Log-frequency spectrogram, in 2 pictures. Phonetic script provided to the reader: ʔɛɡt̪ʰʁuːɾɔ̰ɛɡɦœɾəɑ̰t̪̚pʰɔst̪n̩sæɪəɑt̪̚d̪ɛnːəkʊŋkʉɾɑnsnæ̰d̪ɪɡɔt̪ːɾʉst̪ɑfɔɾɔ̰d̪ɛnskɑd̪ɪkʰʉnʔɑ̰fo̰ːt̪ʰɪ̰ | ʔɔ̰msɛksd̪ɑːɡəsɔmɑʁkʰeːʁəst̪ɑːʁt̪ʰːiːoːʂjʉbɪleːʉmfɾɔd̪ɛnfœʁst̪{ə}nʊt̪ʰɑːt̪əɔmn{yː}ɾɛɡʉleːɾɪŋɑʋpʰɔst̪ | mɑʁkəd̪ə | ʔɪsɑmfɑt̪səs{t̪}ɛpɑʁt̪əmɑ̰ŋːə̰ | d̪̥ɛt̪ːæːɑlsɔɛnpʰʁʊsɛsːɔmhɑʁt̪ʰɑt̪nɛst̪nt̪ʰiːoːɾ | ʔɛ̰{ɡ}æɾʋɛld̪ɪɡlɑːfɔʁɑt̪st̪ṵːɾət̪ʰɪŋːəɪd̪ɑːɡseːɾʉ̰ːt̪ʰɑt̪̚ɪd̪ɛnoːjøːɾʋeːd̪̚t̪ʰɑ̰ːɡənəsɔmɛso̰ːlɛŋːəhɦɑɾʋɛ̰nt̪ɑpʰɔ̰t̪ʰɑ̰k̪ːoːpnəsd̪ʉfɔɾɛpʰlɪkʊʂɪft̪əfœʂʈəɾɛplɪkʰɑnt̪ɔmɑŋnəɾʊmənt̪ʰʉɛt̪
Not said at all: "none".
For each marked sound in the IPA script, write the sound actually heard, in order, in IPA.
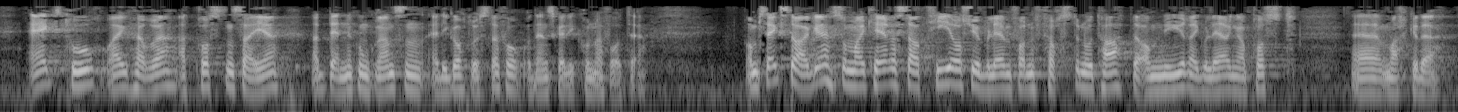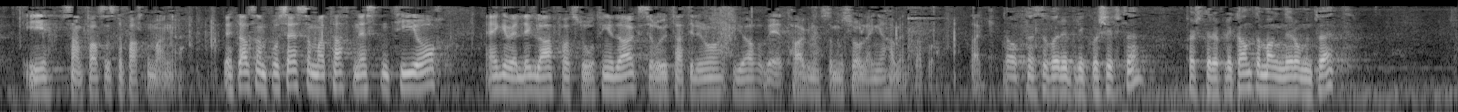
ə, yː, d̪, ɡ

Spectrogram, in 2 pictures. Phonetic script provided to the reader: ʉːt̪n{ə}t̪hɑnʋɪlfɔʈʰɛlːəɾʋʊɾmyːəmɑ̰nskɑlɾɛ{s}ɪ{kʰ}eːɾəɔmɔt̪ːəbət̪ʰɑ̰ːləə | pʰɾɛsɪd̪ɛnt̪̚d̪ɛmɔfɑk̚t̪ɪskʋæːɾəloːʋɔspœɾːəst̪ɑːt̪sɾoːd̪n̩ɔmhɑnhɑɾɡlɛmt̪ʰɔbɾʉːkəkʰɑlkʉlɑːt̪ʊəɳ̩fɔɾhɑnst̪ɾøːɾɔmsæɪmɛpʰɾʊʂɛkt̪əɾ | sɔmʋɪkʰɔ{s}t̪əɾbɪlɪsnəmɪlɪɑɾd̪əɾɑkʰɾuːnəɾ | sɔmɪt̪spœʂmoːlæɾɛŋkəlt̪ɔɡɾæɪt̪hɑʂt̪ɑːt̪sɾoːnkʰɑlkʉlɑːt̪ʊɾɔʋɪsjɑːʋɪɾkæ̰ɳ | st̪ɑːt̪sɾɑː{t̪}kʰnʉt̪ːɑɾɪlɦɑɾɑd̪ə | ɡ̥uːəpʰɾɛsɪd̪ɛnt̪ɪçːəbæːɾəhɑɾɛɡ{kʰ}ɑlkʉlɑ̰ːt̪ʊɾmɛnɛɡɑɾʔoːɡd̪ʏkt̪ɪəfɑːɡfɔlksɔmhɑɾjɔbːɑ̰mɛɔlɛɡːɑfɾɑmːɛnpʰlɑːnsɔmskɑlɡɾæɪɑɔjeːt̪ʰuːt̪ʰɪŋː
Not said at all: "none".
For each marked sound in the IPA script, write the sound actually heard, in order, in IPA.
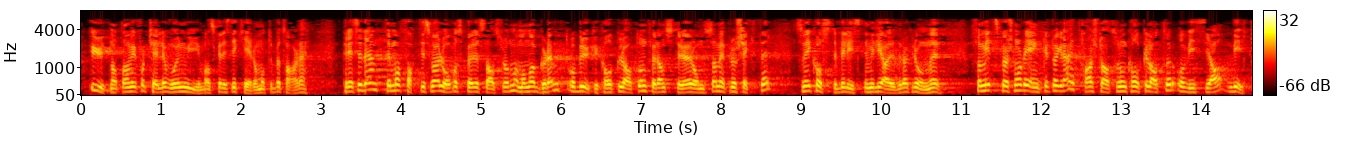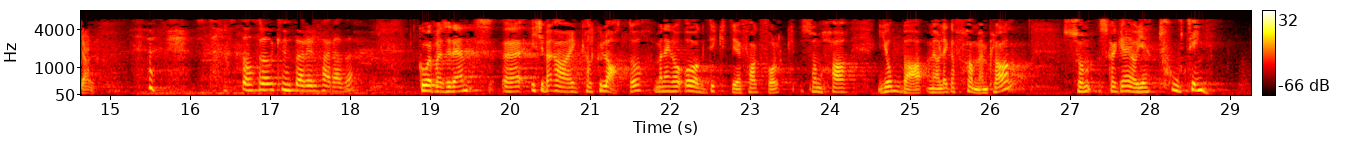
ɑ, s, kʰ, s, d̪, kʰ

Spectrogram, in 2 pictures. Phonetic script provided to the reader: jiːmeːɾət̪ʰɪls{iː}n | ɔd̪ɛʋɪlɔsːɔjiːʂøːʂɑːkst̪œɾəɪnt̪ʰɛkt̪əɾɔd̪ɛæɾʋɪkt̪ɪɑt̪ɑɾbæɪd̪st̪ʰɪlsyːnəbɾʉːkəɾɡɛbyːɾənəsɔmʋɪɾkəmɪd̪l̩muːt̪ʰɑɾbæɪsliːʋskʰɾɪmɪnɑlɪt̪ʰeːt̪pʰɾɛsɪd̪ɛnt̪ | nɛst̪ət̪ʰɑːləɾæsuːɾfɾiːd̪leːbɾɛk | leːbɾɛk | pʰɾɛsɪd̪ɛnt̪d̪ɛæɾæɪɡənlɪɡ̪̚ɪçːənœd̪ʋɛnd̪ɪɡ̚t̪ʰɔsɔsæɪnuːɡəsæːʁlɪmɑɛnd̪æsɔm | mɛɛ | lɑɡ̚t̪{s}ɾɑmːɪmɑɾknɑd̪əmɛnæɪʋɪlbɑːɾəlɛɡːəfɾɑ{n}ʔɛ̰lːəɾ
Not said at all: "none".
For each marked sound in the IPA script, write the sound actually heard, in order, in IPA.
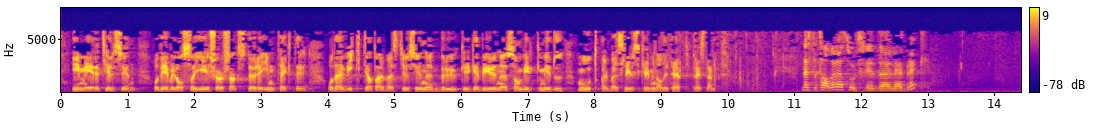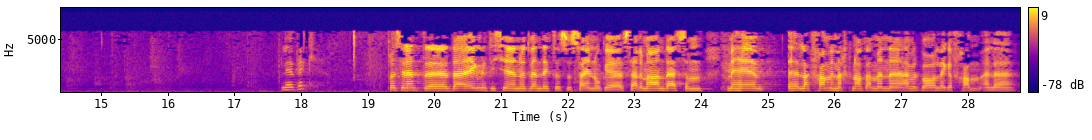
yː, f, m

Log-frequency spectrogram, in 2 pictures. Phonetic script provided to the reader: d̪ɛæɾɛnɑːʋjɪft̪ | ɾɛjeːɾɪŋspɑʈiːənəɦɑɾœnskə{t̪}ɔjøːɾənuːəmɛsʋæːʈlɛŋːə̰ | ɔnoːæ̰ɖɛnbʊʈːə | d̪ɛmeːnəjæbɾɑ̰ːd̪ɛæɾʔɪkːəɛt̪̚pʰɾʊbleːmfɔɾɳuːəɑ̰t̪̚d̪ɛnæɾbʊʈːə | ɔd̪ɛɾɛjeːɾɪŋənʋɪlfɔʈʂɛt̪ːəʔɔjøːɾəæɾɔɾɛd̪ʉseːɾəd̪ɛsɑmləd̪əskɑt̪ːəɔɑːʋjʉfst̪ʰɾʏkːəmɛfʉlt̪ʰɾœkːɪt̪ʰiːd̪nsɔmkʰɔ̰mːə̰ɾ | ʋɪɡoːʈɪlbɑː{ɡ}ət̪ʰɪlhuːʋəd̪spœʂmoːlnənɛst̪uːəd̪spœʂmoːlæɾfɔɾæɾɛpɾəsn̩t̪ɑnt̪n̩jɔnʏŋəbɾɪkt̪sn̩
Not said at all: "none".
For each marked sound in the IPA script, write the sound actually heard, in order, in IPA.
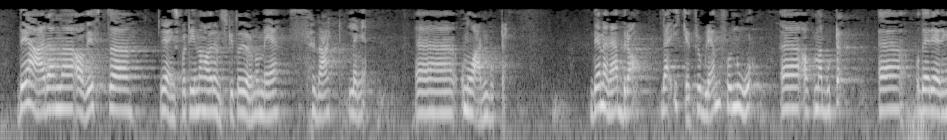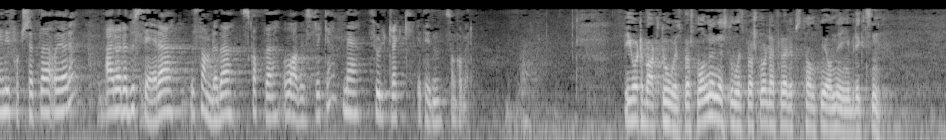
t̪, k

